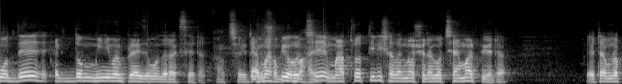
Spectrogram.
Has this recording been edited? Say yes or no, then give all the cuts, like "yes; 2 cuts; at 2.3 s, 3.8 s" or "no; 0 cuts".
no; 0 cuts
